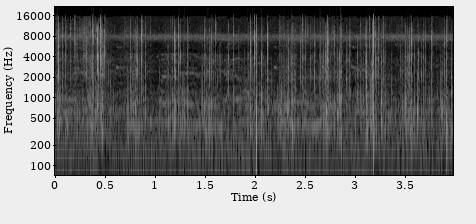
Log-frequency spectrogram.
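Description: A medium-size blue printed plastic Rin detergent pouch, soft and empty, is squeezed and crinkled with the fingertips, then held up flat. Dense, bright crinkling and crackling runs throughout, punctuated by sharp snapping pops, the loudest near the middle.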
